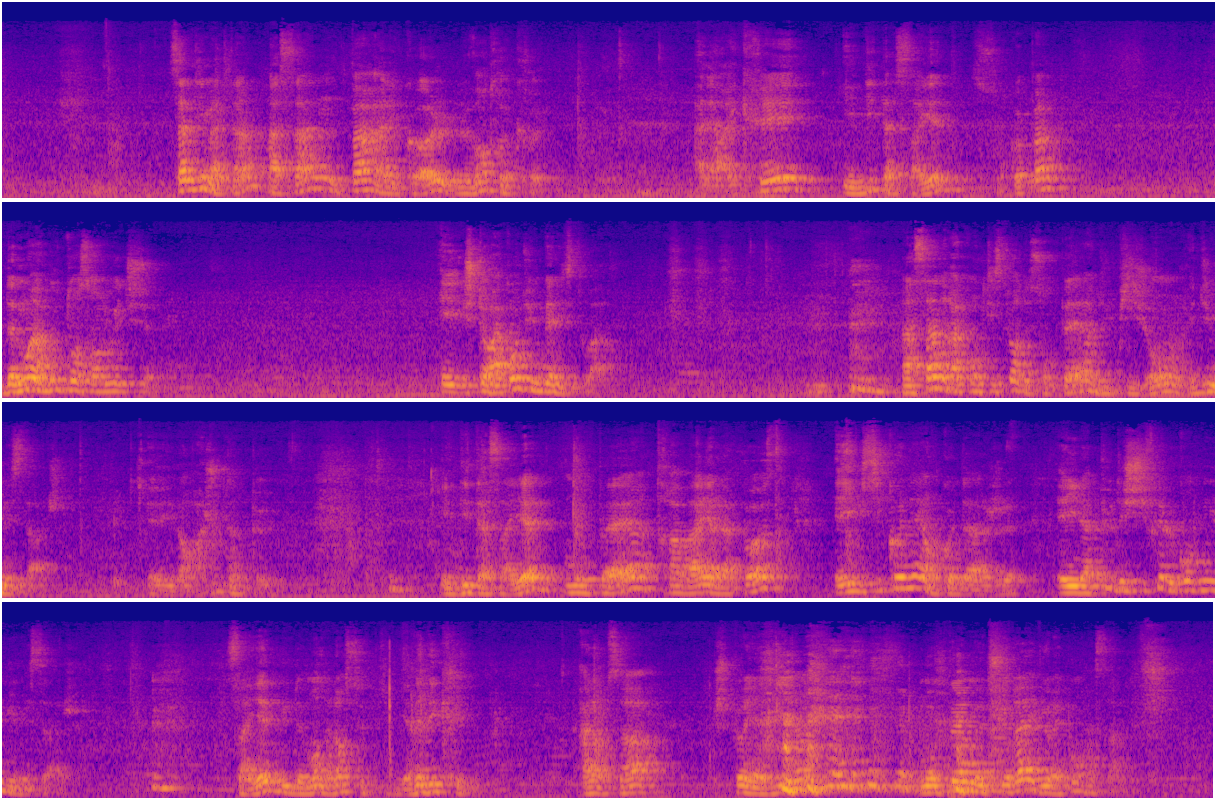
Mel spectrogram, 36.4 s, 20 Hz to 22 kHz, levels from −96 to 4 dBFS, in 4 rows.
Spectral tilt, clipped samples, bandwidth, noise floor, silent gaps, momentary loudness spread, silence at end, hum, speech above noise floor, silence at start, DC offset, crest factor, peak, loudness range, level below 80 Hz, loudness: -5.5 dB/octave; under 0.1%; 15 kHz; -46 dBFS; none; 22 LU; 0 s; none; 21 dB; 0 s; under 0.1%; 22 dB; -4 dBFS; 7 LU; -52 dBFS; -26 LUFS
